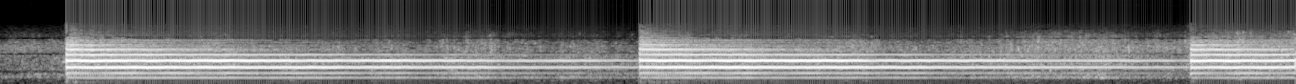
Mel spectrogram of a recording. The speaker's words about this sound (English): Bellkeeper, toll the bell, so that all may know we are gathered again in the Weird Circle.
